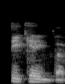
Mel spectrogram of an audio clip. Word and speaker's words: Tkinter: In today's session, we are going to start with a new module that is TK inter library. You can spell it as tinder. Actually, it is TK inter It's a inbuilt library.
